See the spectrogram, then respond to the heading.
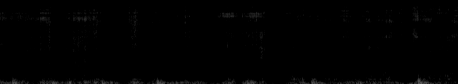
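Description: A flat wooden popsicle stick scratches and scrapes the crumbly surface of a solid, green, ball-sized bath bomb of compressed powder held in a blue plastic ring holder. Dry, gritty scraping and tearing-like rasps run almost continuously, with brief pauses between strokes. A low rumble sits underneath, and bright crumbling grit rides on top.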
